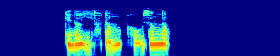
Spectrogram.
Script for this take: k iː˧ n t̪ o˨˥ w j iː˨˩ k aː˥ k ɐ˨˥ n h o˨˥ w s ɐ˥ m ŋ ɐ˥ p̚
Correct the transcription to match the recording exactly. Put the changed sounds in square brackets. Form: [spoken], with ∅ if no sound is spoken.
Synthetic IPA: k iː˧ n t̪ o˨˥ w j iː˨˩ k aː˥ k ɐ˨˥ [m] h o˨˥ w s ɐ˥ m ŋ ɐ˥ p̚

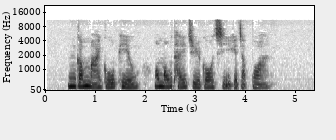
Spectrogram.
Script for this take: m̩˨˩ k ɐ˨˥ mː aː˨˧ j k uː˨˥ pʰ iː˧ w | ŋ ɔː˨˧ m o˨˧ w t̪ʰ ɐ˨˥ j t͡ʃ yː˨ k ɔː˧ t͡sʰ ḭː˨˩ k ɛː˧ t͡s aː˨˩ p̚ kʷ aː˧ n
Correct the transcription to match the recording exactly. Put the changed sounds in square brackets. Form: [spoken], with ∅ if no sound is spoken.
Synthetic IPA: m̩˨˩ k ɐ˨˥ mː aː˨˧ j k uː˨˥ pʰ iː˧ w | ŋ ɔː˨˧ m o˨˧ w t̪ʰ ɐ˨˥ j t͡ʃ yː˨ k ɔː˧ t͡sʰ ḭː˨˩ k ɛː˧ t͡s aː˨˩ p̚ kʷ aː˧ n

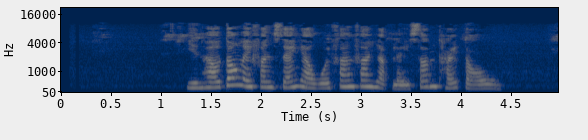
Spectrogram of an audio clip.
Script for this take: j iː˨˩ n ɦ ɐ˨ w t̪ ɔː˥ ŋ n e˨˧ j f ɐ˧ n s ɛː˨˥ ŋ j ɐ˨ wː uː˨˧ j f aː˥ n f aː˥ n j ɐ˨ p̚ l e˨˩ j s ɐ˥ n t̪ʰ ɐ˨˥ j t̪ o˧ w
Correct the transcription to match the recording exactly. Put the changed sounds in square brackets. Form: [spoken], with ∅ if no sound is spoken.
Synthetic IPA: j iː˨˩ n ɦ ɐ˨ w t̪ ɔː˥ ŋ n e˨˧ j f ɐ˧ n s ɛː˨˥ ŋ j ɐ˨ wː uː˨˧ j f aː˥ n f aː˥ n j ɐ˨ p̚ l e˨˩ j s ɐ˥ n t̪ʰ ɐ˨˥ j t̪ o˧ w

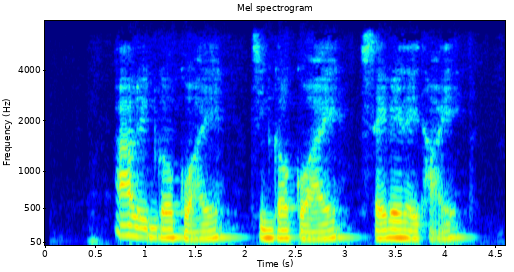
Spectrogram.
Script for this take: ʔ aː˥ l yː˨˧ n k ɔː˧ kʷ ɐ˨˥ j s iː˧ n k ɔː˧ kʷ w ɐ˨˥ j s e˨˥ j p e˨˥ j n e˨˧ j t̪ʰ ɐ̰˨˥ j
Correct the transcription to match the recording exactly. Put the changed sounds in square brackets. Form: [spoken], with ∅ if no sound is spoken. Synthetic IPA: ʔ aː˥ l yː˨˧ n k ɔː˧ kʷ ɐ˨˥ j [t͡s] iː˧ n k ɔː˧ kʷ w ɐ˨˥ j s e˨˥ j p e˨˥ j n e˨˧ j t̪ʰ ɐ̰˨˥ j

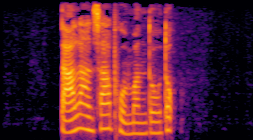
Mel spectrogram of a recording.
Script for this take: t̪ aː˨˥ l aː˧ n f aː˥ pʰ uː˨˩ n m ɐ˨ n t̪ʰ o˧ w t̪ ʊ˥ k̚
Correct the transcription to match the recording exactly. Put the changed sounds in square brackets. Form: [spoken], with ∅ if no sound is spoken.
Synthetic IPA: t̪ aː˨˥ l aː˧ n [s] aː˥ pʰ uː˨˩ n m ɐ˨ n [t̪] o˧ w t̪ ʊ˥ k̚

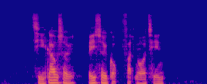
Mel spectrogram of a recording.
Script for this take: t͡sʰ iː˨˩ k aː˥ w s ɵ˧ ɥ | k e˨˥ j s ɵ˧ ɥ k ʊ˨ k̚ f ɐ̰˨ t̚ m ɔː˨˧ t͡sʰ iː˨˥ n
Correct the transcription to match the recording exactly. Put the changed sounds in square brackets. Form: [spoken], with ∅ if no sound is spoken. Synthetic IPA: t͡sʰ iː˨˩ k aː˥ w s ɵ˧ ɥ | [p] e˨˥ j s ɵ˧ ɥ k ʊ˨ k̚ f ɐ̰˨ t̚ [ŋ] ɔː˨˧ t͡sʰ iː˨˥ n

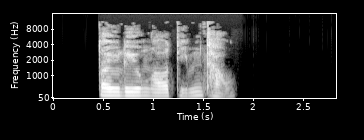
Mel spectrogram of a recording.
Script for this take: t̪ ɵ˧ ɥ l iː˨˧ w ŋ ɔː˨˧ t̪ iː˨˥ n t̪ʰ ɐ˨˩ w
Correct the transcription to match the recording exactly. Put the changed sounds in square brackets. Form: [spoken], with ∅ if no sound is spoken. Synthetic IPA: t̪ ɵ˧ ɥ l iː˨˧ w ŋ ɔː˨˧ t̪ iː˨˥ [m] t̪ʰ ɐ˨˩ w

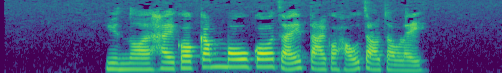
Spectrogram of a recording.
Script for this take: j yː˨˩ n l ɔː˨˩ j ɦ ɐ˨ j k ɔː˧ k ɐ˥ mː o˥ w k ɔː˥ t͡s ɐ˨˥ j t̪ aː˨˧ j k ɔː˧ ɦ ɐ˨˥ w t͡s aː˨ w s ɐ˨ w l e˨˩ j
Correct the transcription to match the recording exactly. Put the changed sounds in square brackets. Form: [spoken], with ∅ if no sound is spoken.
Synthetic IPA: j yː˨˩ n l ɔː˨˩ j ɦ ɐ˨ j k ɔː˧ k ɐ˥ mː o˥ w k ɔː˥ t͡s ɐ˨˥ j t̪ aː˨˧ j k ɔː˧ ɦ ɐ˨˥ w t͡s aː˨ w [t͡s] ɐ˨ w l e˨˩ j

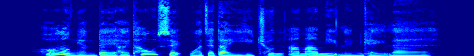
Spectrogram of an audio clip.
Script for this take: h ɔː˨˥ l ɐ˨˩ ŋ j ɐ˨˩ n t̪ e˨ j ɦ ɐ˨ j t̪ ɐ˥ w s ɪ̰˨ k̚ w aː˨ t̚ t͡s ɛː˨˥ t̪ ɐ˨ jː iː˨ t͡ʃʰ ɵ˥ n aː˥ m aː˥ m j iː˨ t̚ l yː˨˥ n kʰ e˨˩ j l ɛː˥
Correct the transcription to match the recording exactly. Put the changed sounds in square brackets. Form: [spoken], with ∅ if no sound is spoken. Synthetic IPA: h ɔː˨˥ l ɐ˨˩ ŋ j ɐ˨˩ n t̪ e˨ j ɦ ɐ˨ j [t̪ʰ] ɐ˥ w s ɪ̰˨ k̚ w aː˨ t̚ t͡s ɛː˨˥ t̪ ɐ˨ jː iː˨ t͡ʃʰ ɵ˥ n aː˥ m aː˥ m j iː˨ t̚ l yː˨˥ n kʰ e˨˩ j l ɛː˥

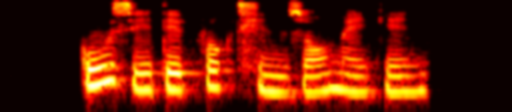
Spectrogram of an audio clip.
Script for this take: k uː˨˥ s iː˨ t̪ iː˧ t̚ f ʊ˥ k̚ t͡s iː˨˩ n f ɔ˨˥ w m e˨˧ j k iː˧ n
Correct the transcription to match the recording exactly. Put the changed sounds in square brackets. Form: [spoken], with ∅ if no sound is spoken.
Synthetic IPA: k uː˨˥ s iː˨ t̪ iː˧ t̚ f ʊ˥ k̚ [t͡sʰ] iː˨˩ n [s] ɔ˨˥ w m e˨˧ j k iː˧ n

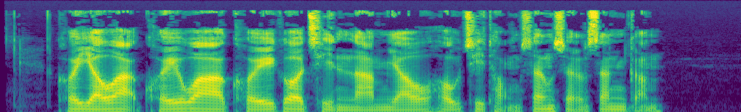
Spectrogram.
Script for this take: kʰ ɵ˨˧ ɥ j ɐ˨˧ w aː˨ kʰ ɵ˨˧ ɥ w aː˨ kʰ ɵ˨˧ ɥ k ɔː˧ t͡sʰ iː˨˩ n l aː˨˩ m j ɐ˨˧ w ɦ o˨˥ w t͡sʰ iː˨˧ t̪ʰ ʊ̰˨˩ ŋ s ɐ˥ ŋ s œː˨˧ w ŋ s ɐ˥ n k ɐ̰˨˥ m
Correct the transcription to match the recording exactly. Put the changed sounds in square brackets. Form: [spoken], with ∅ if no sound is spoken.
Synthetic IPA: kʰ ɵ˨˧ ɥ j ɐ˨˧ w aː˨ kʰ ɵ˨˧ ɥ w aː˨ kʰ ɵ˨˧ ɥ k ɔː˧ t͡sʰ iː˨˩ n l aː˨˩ m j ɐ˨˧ w ɦ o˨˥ w t͡sʰ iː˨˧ t̪ʰ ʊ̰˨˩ ŋ s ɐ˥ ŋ s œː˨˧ [∅] ŋ s ɐ˥ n k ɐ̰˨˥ m

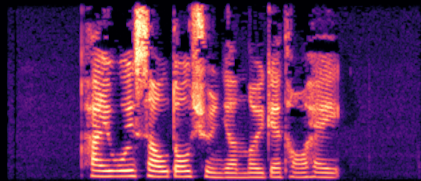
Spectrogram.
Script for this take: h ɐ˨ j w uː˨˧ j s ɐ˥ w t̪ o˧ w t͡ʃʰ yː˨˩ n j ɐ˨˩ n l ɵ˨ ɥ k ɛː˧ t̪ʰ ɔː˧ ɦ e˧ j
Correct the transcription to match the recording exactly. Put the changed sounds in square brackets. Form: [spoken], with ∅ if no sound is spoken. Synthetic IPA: h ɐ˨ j w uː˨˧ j s [ɐ˨] w t̪ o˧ w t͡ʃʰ yː˨˩ n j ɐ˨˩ n l ɵ˨ ɥ k ɛː˧ t̪ʰ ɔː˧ ɦ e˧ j

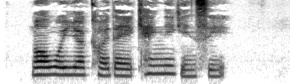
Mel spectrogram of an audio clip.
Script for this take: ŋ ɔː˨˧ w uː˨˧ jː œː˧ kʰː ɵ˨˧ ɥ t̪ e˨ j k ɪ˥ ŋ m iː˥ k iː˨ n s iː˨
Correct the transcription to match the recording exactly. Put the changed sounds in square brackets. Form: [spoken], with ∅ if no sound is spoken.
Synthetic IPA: ŋ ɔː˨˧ w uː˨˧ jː œː˧ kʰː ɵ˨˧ ɥ t̪ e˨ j [kʰ] ɪ˥ ŋ [n] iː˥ k iː˨ n s iː˨

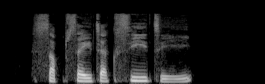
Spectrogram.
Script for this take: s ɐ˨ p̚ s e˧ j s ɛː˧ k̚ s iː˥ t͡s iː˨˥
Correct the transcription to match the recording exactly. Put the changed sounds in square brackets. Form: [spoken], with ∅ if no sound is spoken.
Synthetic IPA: s ɐ˨ p̚ s e˧ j [t͡s] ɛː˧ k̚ s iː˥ t͡s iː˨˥

